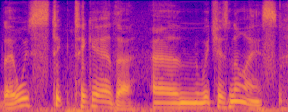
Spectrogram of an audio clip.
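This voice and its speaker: Over noticeable background noise, a man with an English accent talks at a fairly slow pace. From England. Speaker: neighbour interviewed for a documentary. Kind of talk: interview. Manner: hesitant, with fillers.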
